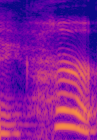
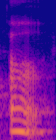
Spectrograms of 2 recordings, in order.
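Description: First: The word begins with a clear h sound. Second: The word begins without any h sound. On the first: "тобто не her" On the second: "часто вони викидають звук х, тобто не her, а er"

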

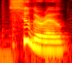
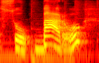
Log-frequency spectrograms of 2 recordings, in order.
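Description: First: The stress is on the first syllable. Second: The stress is on the second syllable. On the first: This is how the name is said in English. "a po angielsku pierwszą" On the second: This is how the name is said in Polish. "Po polsku akcentujemy drugą sylabę"

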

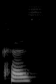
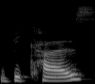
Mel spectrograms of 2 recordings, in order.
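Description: First: The word is shortened with a reduced vowel. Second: The word is said in full with a clear vowel.

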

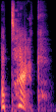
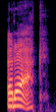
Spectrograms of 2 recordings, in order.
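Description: First: The T is a crisp, released T sound. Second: The T is a quick, soft D-like sound. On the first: The speaker calls it right. "we say attack" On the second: The speaker calls it wrong. "We don't say attack"

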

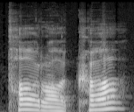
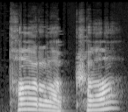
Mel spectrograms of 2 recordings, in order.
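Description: The two takes are said the same way.

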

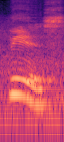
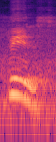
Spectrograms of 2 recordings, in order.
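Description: No difference in how they are said.

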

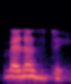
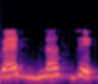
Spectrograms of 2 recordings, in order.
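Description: First: No 'd' sound is pronounced before the 'n'. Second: A 'd' sound is pronounced before the 'n'. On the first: The speaker calls it right. "डी हा silent letter आहे, म्हणून आपण फक्त कसं बोलणार" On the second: The speaker calls it wrong. "आपण वेडनसडे असं नाही बोलायचं"

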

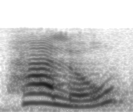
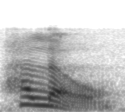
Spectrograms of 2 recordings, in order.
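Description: First: The stress is on the first syllable. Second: The stress is on the second syllable. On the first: The speaker calls it wrong. "احنا ما بنقولهاش hello" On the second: The speaker calls it right. "المقطع القوي هو المقطع التاني مش الاول"

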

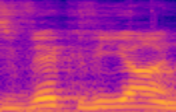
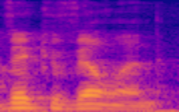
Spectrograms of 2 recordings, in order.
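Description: First: The surname is said like 'Vion', without an L. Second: The surname is said like 'Villain', with an L. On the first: The speaker calls it right. "It's Vic Vion" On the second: The speaker calls it wrong. "not Vic Villain"

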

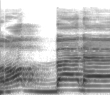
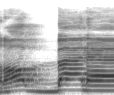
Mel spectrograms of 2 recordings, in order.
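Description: No difference in how they are said.

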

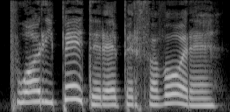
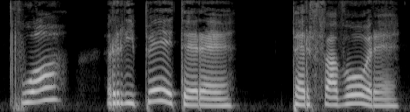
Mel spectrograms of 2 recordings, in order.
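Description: First: It is said at normal speed. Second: It is said slowly.

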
